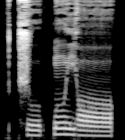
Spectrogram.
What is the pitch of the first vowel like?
low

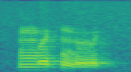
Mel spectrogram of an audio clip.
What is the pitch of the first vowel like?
high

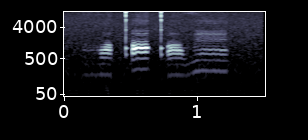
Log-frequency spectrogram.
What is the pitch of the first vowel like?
low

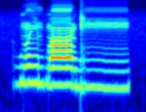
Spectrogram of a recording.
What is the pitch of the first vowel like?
high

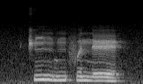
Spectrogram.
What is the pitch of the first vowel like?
high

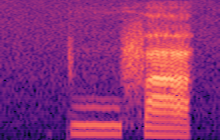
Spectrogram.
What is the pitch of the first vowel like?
low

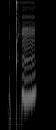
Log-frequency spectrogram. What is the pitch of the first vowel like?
rising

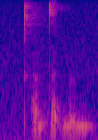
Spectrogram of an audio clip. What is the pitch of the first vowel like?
low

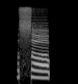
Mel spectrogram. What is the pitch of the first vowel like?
high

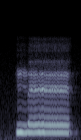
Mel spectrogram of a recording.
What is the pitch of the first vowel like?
high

